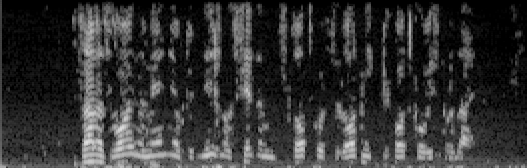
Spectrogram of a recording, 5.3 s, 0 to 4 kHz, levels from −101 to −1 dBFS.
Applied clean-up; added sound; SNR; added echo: classical method spectral subtraction.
